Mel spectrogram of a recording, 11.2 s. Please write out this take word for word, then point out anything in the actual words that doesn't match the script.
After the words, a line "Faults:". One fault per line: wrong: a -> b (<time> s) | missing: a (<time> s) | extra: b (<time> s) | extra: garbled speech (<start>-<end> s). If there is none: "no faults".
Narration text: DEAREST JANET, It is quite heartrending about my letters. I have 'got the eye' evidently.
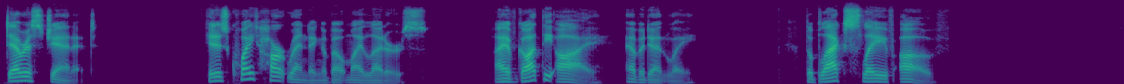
DEAREST JANET, It is quite heartrending about my letters. I have 'got the eye' evidently. The black slave of
Faults:
extra: The black slave of (8.0 s)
